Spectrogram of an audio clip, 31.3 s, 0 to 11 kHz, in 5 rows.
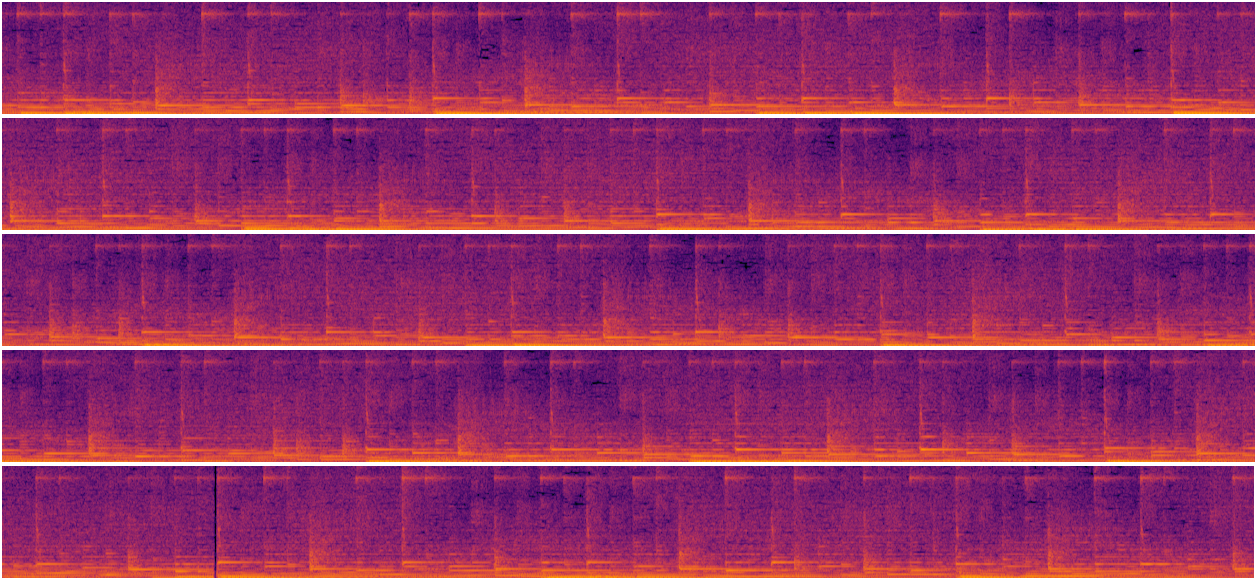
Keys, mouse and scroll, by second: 2.5 ctrl+z, 4.0 click, 5.1 Tab, 7.2 Tab, 7.5 click, 10.1 Tab, 11.5 click, 14.2 shift+click, 18.2 click, 21.6 click, 24.3 click, 29.5 scroll up 1.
